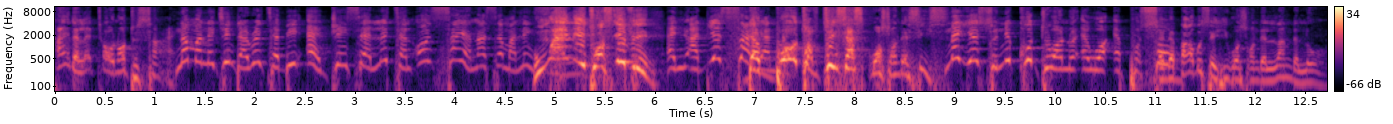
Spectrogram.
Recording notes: Preached at the Ekklesia Chapel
